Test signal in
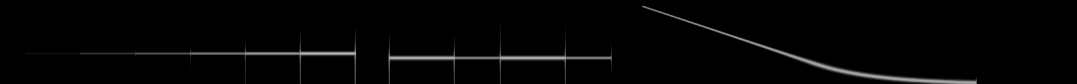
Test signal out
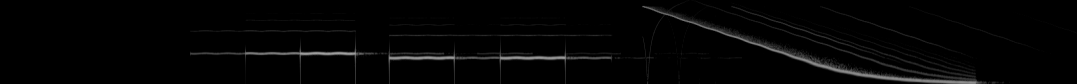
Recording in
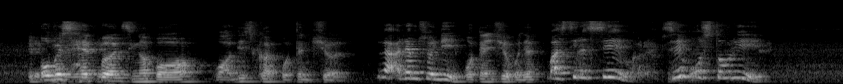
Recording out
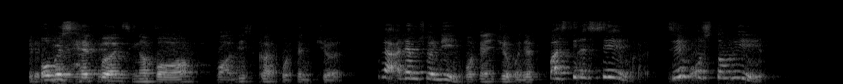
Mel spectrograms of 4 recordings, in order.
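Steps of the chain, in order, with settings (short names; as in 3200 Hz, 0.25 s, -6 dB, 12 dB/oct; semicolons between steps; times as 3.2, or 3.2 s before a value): crossover distortion -43 dBFS; vibrato 4.5 Hz 23 cents; on a send: thin delay 0.885 s, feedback 59%, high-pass 3200 Hz, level -20 dB; on the sum: two-slope reverb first 0.69 s, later 2.3 s, from -25 dB, DRR 15.5 dB; gain -7 dB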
